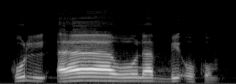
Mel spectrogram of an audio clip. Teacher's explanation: طبعا يقرأ قالون وأبي جعفر وأبي عمرو بإدخال ألف الفصل بين الهمزتين: قل أنبئكم، حقق الهمزة الأولى، الكل مجمع على تحقيقها، الثانية فيها التسهيل وتسهل من جنس حركتها: قل أنبئكم.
